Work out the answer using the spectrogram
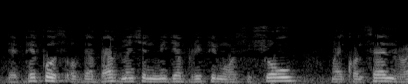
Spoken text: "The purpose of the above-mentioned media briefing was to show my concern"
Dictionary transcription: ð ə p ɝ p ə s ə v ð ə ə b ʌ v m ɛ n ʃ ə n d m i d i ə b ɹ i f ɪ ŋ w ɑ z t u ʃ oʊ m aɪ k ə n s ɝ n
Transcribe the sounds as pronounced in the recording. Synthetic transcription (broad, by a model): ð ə p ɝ p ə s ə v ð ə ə b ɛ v m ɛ n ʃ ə n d m i d i ə b ɹ i f ɪ ŋ w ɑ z t u ʃ oʊ m aɪ k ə n s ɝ n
